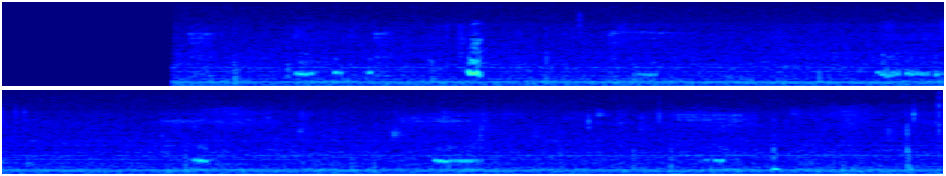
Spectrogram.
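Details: Kittens with a steady low continuous purr running through the whole recording, quiet, with brief faint soft squeaks scattered over it.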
